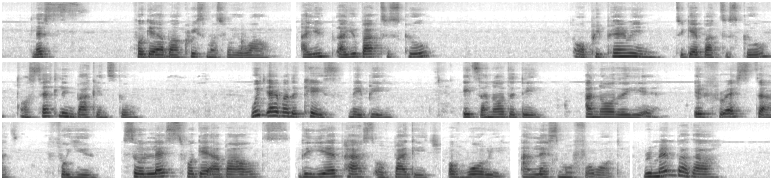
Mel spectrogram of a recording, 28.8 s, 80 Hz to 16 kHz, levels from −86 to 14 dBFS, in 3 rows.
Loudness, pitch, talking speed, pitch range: -16 LUFS, 175 Hz, 120 wpm, 160-195 Hz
